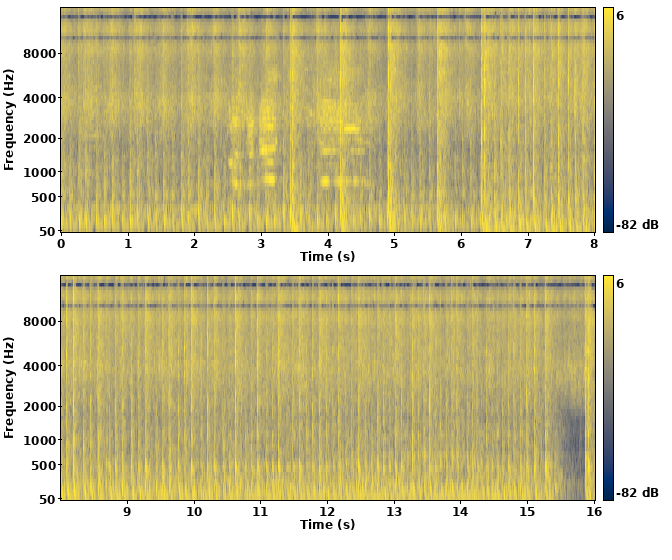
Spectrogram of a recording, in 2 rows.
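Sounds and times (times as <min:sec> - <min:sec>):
loud fast drum music: 0:00.0 - 0:16.0.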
